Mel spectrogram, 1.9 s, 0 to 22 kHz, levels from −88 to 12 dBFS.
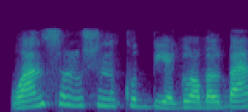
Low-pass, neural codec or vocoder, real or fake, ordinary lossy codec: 7.2 kHz; none; real; Opus, 16 kbps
